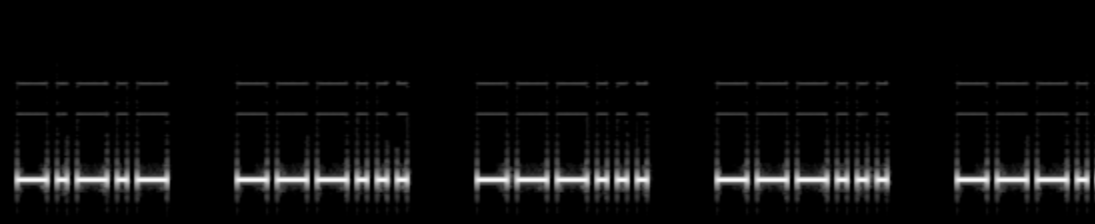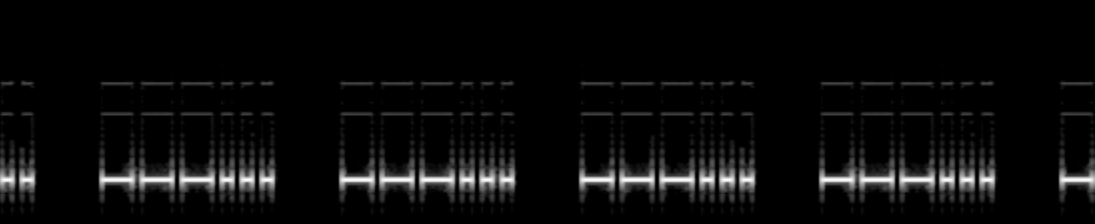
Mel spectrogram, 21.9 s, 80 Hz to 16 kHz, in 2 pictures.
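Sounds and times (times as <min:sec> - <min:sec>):
CW Morse code practice beeps: 0:00.2 - 0:01.7, 0:02.4 - 0:04.1, 0:04.8 - 0:06.5, 0:07.2 - 0:08.9, 0:09.6 - 0:11.3, 0:12.0 - 0:13.7, 0:14.4 - 0:16.1, 0:16.8 - 0:18.5, 0:19.2 - 0:20.9, 0:21.6 - 0:21.8.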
